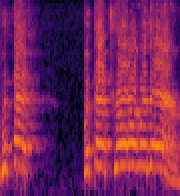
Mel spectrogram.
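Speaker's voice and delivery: very high-pitched, slow, drawn-out shout. Voicing a character ordering others where to put a tread: shouting. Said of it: "She's probably just shouting like".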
